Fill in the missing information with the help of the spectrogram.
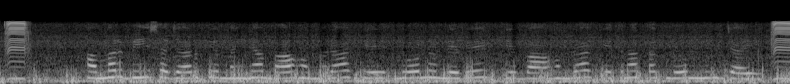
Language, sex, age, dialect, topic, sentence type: Bhojpuri, female, 18-24, Northern, banking, question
